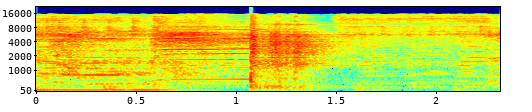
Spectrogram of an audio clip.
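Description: Background music, with one heavy thud about a second in as a loaded barbell with rubber bumper plates lands on the gym floor after a deadlift.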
